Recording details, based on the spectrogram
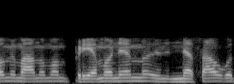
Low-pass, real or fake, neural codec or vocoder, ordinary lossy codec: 3.6 kHz; real; none; MP3, 24 kbps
